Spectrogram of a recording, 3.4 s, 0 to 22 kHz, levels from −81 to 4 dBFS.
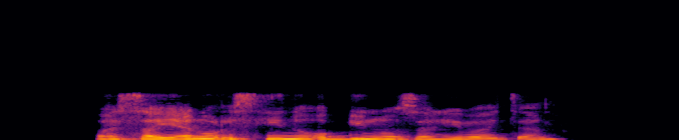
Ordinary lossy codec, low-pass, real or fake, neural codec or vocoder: none; 7.2 kHz; fake; codec, 24 kHz, 0.9 kbps, WavTokenizer, medium speech release version 2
